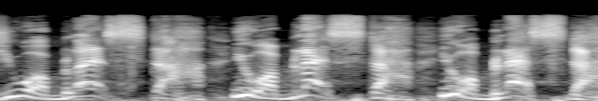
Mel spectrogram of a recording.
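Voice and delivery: very Southern preacher-style pulpit voice. A preacher mimicking some other preacher during a sermon: very southern preacher voice. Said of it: "in a very southern preacherish voice says".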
